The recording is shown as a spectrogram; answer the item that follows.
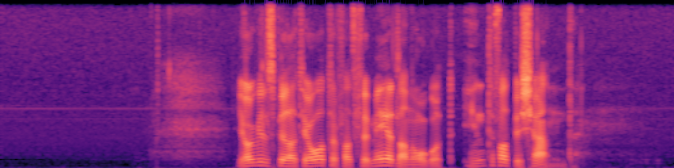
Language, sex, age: Swedish, male, 49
